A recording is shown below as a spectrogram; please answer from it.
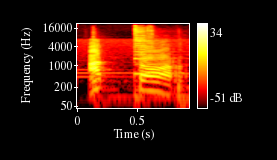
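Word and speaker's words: actor: but pronunciation is different we'll see how to pronounce it akor akor akor right letter A always a sound so a a right you can see after the C here you can see the letter is T not ioe if ioe then sound is C Sound but if not sound is k k so akor akor good next one Festival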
